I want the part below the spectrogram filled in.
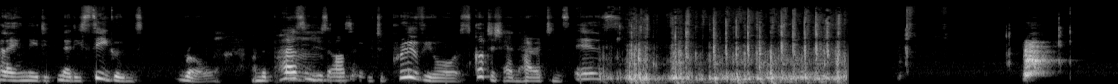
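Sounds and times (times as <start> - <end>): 
speech: 0.0 - 6.6
fast steady rattling clatter: 5.9 - 8.5
dog giving a sharp bark: 10.2 - 10.7.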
